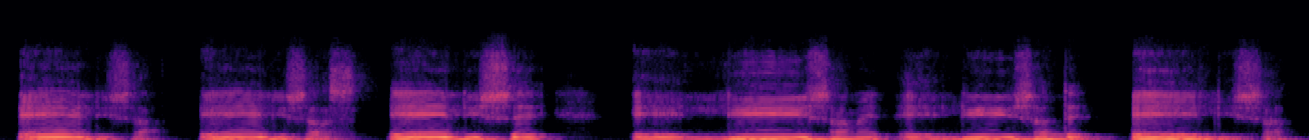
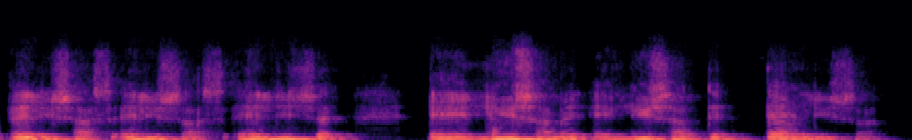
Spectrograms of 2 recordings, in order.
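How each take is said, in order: First: Slow measured drill, stressed vowels drawn out; recitado lento para memorizar. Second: Brisk drill from Elisas to Elisa, each accent punched; recitado con acentos marcados. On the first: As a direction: chant the forms from Elisa onward slowly, stretching each accented syllable. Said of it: "Así hay que aprenderse". (recitado pausado, alargando las sílabas acentuadas) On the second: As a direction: rattle off the Greek forms, marking where the accent moves. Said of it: "Entonces se mueve el acento". (recitado ágil de conjugación, acentos marcados)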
